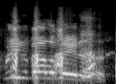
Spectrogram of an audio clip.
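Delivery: hammed-up high old-guy impression; older guy's echo. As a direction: squeak it back like a delighted old man. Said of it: "he's an older guy".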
